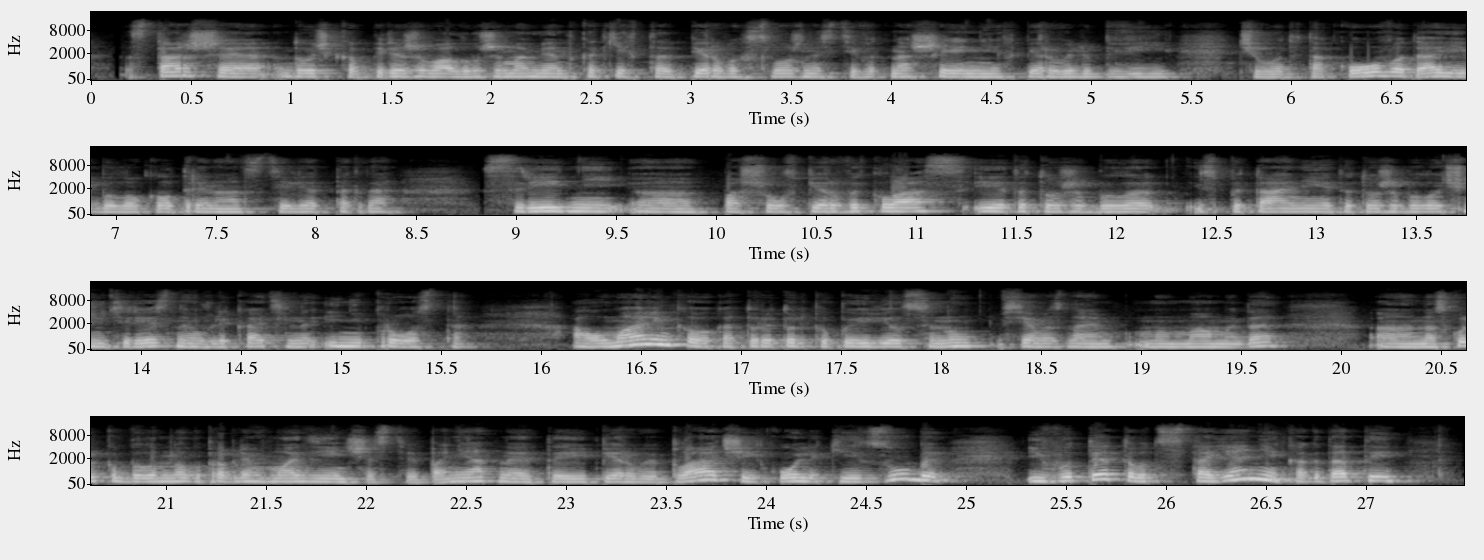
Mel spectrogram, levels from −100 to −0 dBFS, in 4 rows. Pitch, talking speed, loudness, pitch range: 155 Hz, 165 wpm, -30 LUFS, 150-165 Hz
